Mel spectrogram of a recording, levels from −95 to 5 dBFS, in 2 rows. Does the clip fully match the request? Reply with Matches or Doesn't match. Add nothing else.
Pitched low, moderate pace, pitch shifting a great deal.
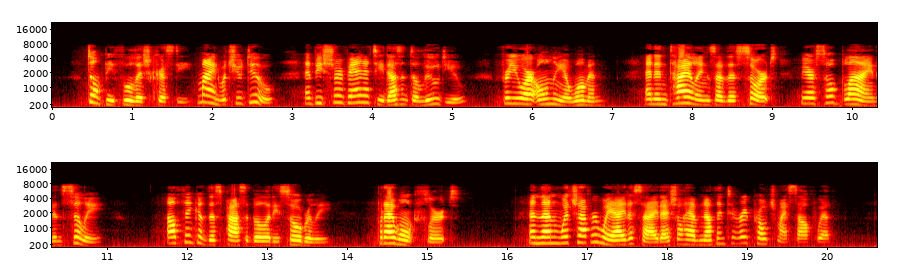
Doesn't match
